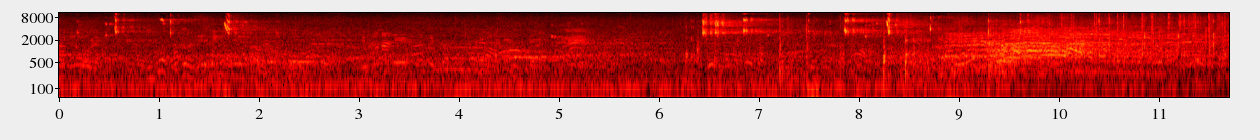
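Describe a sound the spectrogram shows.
Young men call out and talk during play.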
